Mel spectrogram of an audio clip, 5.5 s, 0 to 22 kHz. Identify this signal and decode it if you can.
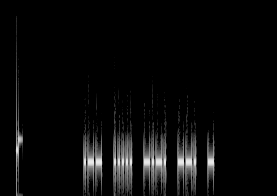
Morse code, heard as a keyed tone, about 30 wpm, spaced as for 22 wpm, 700 Hz. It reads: W5CGT
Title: USA Call Signs - 5 Characters - 2x Character Spacing - 30wpm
